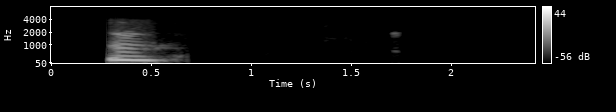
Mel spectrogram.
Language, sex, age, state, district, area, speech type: Dogri, female, 30-45, Jammu and Kashmir, Jammu, rural, conversation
